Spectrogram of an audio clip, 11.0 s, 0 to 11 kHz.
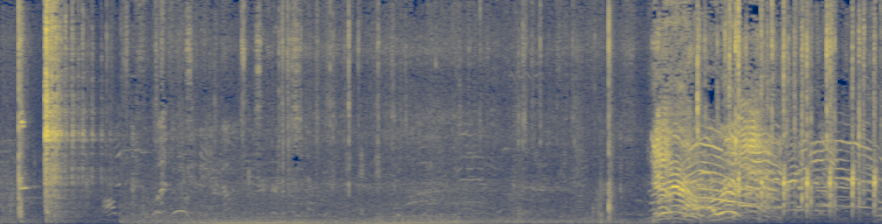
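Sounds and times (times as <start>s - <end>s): faint voices: 1.3s - 9.1s
low steady engine hum: 1.4s - 8.2s.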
